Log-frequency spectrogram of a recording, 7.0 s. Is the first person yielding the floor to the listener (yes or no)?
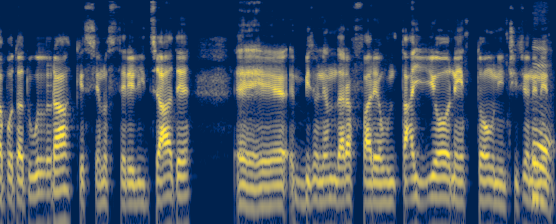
no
